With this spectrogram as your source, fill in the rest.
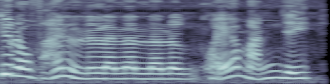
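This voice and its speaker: A woman's voice: mid-range voice, a little fast, natural voice. An actress playing a worried, insistent woman with a Southern Vietnamese accent in a comedy sketch, caring and stubborn. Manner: insistent, pleading.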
